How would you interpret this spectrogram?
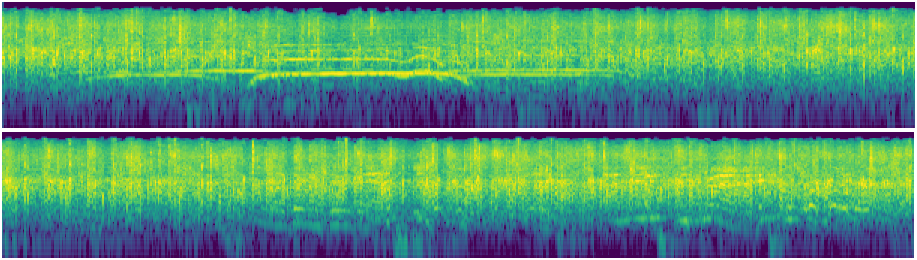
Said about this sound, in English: As you can hear, the crowd begins to go wild. Everyone stands on the stage.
